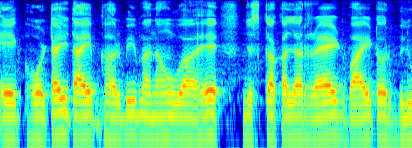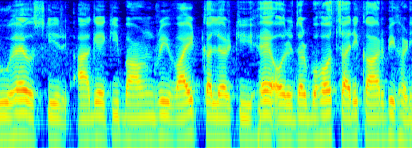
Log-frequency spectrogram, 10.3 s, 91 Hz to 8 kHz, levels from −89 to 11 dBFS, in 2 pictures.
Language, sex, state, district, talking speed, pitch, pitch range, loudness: Kumaoni, male, Uttarakhand, Uttarkashi, 175 wpm, 120 Hz, 115-125 Hz, -21 LUFS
